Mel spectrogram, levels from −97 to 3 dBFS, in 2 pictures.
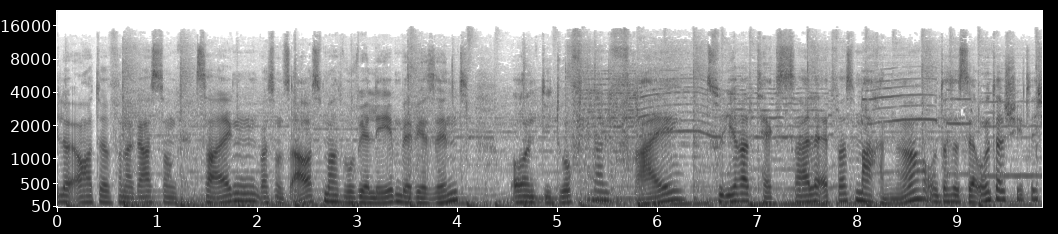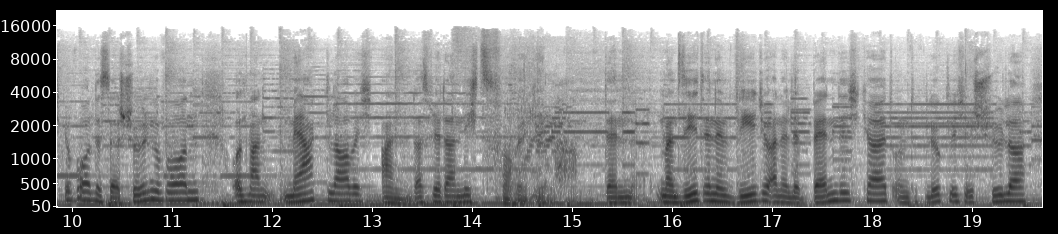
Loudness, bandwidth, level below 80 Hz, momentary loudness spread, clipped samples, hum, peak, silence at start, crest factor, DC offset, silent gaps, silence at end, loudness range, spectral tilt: -21 LUFS; 15.5 kHz; -30 dBFS; 5 LU; under 0.1%; none; -4 dBFS; 0 s; 16 dB; under 0.1%; none; 0 s; 1 LU; -5.5 dB/octave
